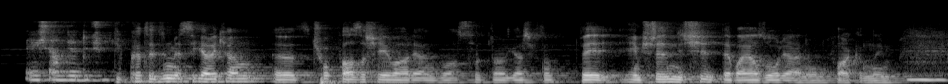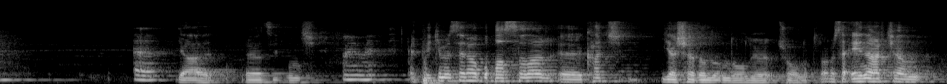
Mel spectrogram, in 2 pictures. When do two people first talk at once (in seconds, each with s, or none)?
none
